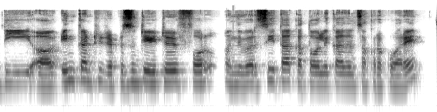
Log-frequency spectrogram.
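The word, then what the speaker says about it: Università Cattolica del Sacro Cuore: in country representative for universita cathol sakare so this is typically how it's pronounced in Italian because we are an Italian University uh so this is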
